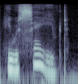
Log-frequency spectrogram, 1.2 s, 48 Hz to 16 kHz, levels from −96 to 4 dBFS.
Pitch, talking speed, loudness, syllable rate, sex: 135 Hz, 150 wpm, -19 LUFS, 4.1 syllables/s, female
